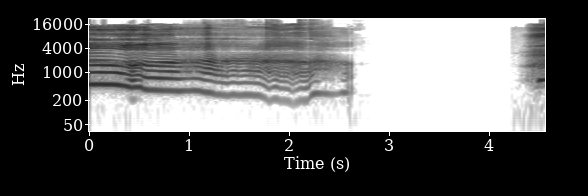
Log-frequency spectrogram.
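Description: A single drawn-out, wavering, high-pitched whimpering cry, then silence; an infant-like cry from an animated scene.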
